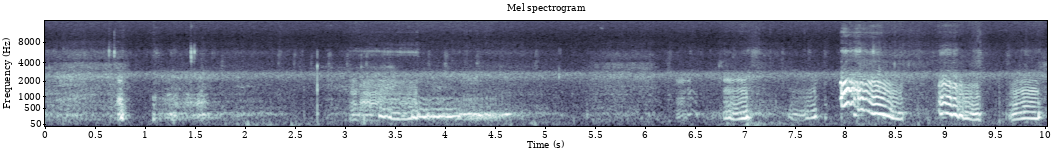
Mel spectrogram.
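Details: Black-headed Kangal puppies in a Turkish village, climbing over one another as they settle to sleep; low growly grumbles early, then bursts of high, wavering whines that rise and fall near the end, with human laughter nearby.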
